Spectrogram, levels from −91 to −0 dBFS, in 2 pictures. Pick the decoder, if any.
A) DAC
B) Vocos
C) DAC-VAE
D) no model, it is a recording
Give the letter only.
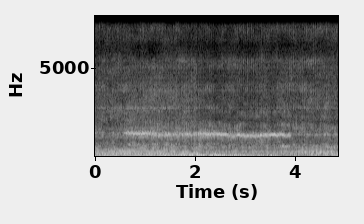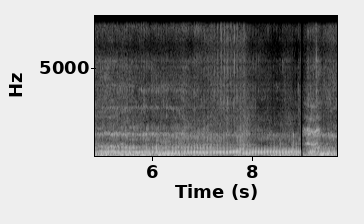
A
